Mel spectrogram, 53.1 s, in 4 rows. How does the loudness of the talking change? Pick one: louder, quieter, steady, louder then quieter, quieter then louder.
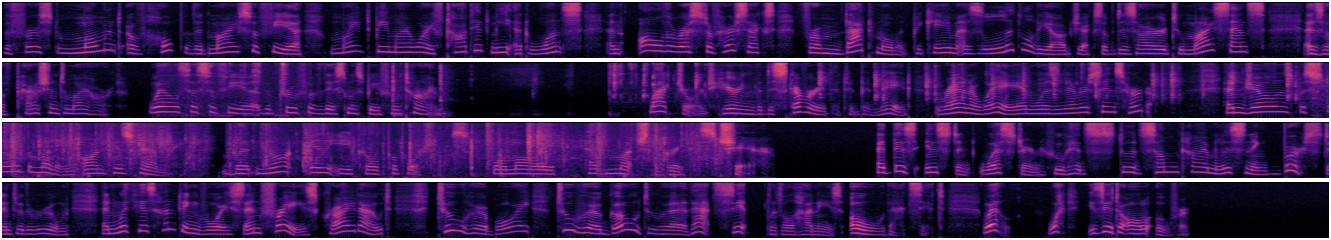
steady.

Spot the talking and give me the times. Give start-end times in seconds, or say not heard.
0.0-17.7, 19.8-34.2, 35.3-51.7.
